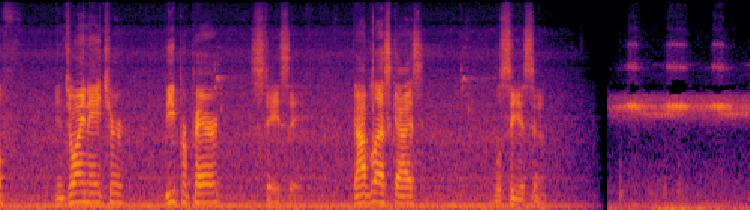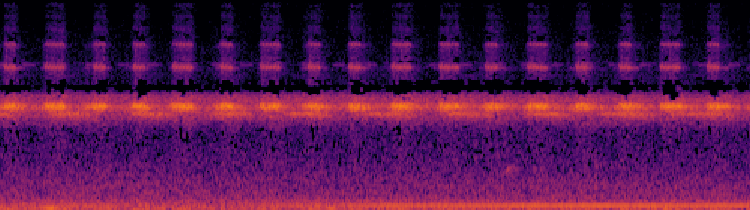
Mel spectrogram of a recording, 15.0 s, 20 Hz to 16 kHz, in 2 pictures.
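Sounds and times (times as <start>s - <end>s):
low steady hum: 0.0s - 15.0s
cricket chirping: 6.1s - 15.0s.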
